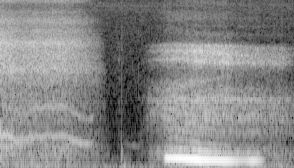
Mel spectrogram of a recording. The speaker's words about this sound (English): you make this ah sound as you breathe. So, so deep inhale up.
